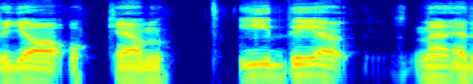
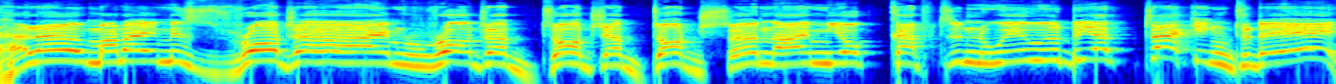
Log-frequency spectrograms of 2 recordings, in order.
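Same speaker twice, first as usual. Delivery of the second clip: put-on British accent, very high and loud; 5 dB louder than usual. Recalling the bits others used to perform, speaker imitating a British accent. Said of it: "De gjorde också jättemycket olika så här brittiska".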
